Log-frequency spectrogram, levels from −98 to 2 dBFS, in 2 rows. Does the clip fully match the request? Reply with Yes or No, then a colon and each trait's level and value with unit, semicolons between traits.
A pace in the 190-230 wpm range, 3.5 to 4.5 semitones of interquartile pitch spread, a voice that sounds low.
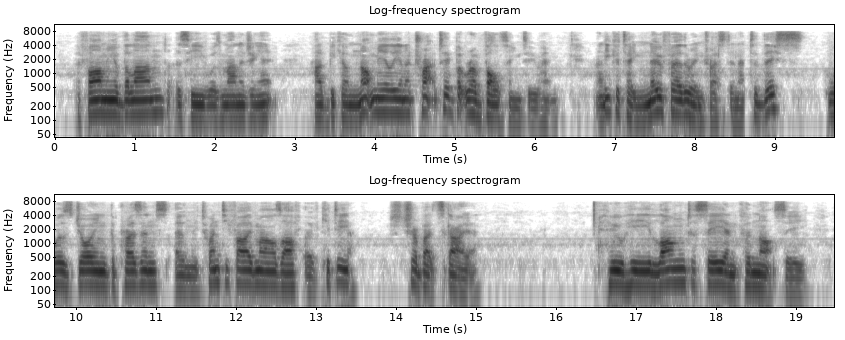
No: average, 160 wpm; average, 3.9 semitones; low, 125 Hz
